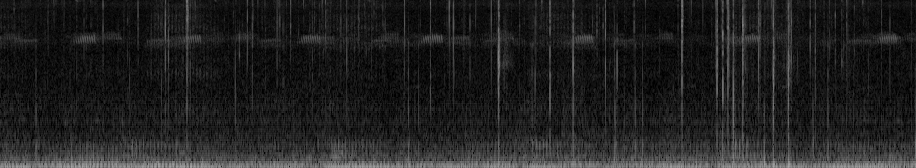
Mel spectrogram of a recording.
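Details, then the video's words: Cozy purr of sleeping kitties, a deep continuous vibrating rumble, accompanied by frequent crackling and popping of a fireplace and regular short cricket chirps in a spring garden atmosphere. "Relax with Cute Sleeping Purring Kitties"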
